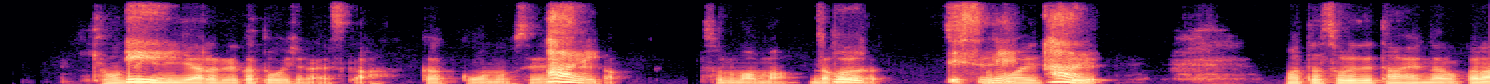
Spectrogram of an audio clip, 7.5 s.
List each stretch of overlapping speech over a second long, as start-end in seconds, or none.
4.1-5.5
